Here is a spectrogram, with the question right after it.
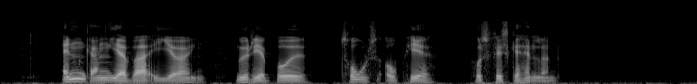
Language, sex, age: Danish, male, 39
